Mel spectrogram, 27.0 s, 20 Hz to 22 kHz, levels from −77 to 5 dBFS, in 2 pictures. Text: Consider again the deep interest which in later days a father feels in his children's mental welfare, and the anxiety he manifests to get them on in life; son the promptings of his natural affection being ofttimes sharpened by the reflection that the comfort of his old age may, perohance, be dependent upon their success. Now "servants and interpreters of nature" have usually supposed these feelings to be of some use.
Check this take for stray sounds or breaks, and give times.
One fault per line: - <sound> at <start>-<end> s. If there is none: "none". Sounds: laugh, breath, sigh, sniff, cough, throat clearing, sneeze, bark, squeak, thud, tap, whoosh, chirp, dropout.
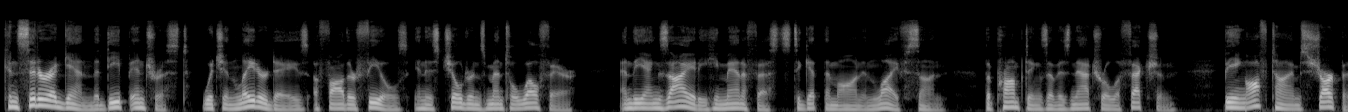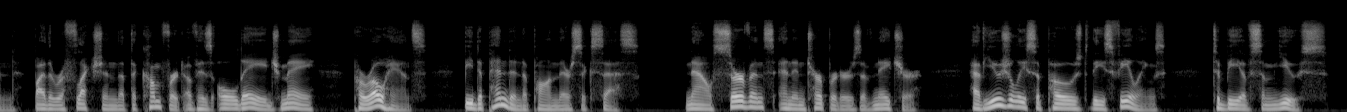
none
